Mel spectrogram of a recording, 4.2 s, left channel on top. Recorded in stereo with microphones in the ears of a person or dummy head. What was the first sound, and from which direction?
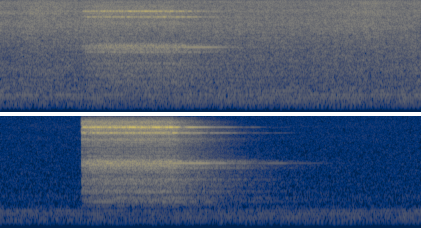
A phone ringing, 55° right (ahead or behind).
